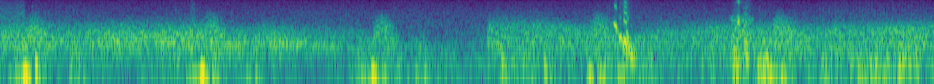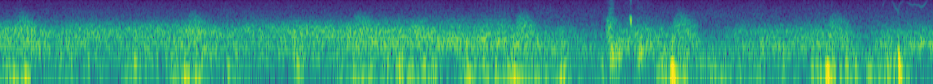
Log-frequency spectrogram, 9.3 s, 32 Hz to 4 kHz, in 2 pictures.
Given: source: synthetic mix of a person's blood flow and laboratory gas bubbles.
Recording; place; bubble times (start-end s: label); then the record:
Doppler ultrasound of blood flow; subclavian vein
3.03-3.21 s: bubbles
3.64-3.77 s: bubbles
7.69-7.93 s: bubbles
From the record:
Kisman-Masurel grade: 223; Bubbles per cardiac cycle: several, 3 to 8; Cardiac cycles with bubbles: 10 to 50%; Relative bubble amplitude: loud (0.450 to 0.775); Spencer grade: 2 (many but less than half of the cardiac periods contain bubble signals, singularly or in groups); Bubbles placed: anywhere in the cardiac cycle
